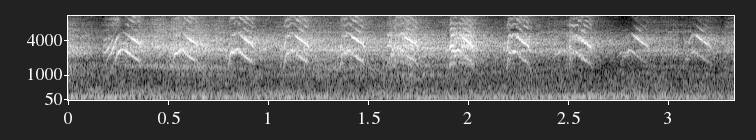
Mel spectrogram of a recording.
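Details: Rose-ringed parakeets in a flock of about ten screech nonstop around a fleeing red squirrel among plane trees in the gardens of Versailles, France. Shrill, grating calls come in a fast, steady run, roughly four per second.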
